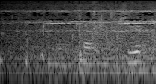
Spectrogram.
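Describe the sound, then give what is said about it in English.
A person imitates a cricket's chirping with their voice, making a rough, hissy, continuous noise with faint squeaky tones that sounds more like a rattling train than an insect. It runs steadily and grows slightly louder in the second half. “That was a horrible cricket. That wasn't even cricket. It sounded like a bicycle. It sounded like somebody's train.”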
